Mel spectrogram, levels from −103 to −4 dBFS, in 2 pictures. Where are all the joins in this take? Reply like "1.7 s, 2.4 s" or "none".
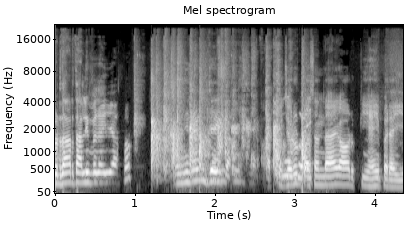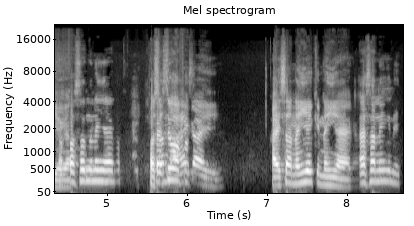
3.0 s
